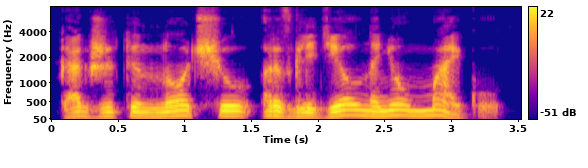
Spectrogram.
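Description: A man voicing a calm, patient man who questions a witness firmly, in an audiobook. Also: mid-range voice, no room sound. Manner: measured, firm, patient. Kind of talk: audiobook character voice. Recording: dull dry lo-fi recording.

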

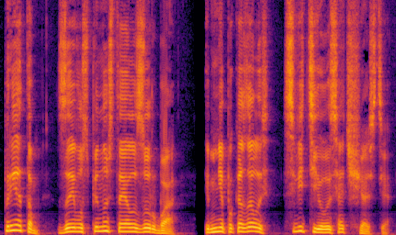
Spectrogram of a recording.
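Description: A man's voice: high-pitched, big pitch swings, moderate pace, a little mellow, voice pushed up. A man voicing a dry, matter-of-fact young baroness in an audiobook. He gives her a wry manner.

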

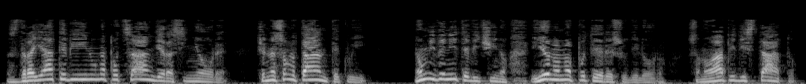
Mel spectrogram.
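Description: A man's voice: medium pitch, animated, moderate pace, mellow, husky, pitched above the performer's own voice. A man voicing a playful young Indian doctor who calls out in a raised, teasing voice.

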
